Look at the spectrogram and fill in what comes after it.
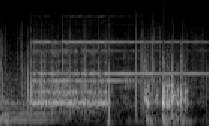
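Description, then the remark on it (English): An old telephone bell rings loudly, a bright sustained metallic trill that fades into a second, more broken burst of ringing with no one speaking. “And when a phone call brings them together, a big story starts to roll.”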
